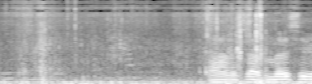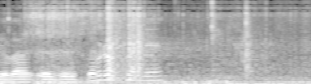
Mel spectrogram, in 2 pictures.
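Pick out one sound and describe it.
Plastic shopping bags rustle.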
